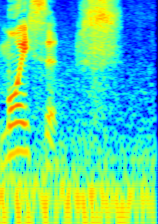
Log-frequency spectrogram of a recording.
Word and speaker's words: moisten: Moisten. Moisten. It sounds like the word moist.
